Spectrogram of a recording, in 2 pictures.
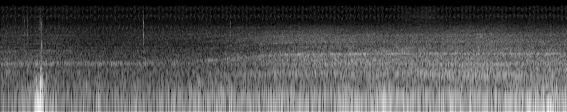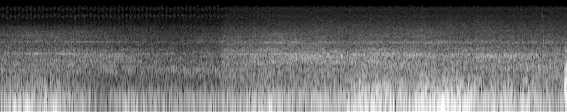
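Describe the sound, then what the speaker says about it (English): Jet aircraft engines hum and whine from a distance as a plane taxis down the runway, a steady rising drone that grows louder and rougher toward the end, with no voices. "it's just about to take off, so let's let you hear the sound of those engines"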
